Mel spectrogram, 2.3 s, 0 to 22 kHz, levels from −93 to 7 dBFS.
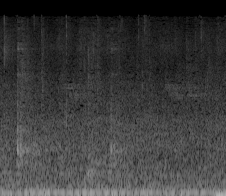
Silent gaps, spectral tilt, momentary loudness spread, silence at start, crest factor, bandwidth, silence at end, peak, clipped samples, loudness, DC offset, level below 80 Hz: none; -4.5 dB/octave; 4 LU; 0 s; 16 dB; 17 kHz; 0 s; -20 dBFS; under 0.1%; -42 LUFS; under 0.1%; -40 dBFS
